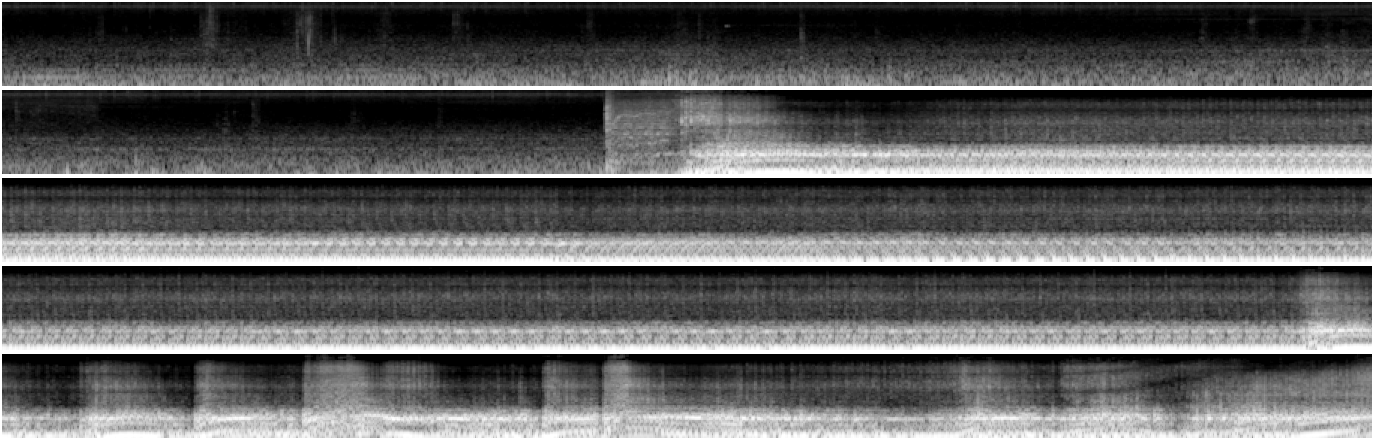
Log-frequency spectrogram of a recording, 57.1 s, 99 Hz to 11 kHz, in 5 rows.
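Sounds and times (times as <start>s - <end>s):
car exhaust idling: 0.0s - 15.4s, 16.4s - 57.0s
car engine starting: 16.4s - 57.0s.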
